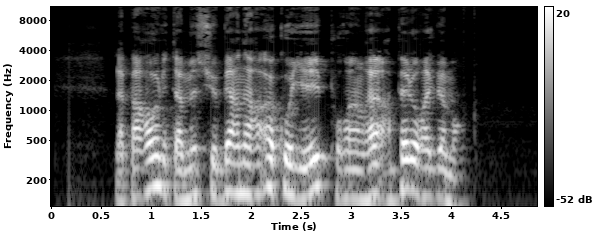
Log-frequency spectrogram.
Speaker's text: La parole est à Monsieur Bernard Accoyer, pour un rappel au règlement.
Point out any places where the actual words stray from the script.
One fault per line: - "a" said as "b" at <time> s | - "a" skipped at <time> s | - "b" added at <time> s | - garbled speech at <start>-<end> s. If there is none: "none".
none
